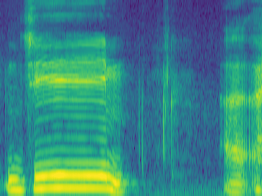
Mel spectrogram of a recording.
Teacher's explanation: জিভের মাঝখান এবং তার বরাবর উপরের তালুর সাথে লাগিয়ে উচ্চারিত হয় জিম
